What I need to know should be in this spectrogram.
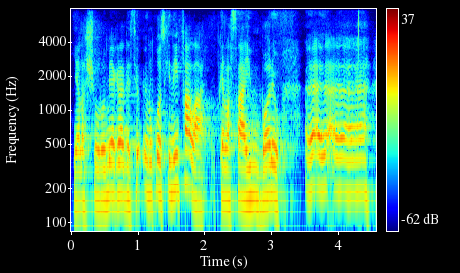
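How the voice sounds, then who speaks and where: Earnest and repetitive for emphasis, a man with a Brazilian Portuguese accent combines a spiritual talk with a guided meditation. He speaks at a quick pace in a mellow voice on the high side, and the audio is dull.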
